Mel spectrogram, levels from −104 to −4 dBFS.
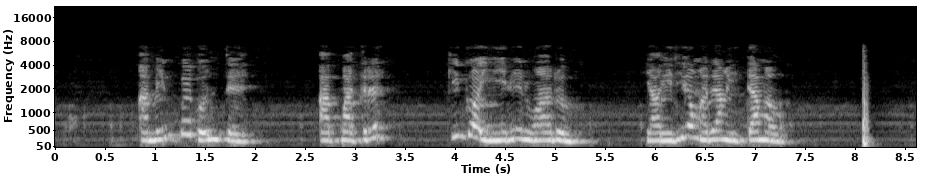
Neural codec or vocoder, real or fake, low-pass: codec, 16 kHz, 8 kbps, FreqCodec, larger model; fake; 7.2 kHz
